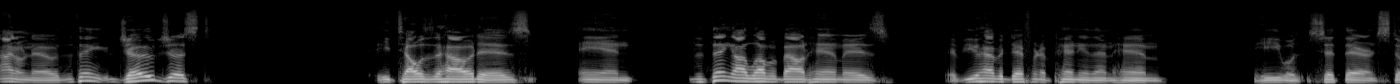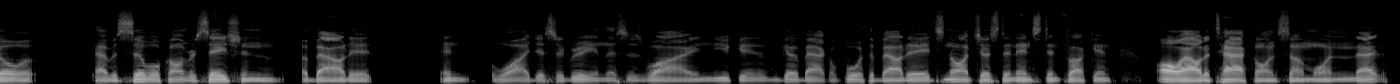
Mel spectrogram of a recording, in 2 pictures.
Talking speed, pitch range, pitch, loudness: 150 wpm, 90-110 Hz, 100 Hz, -27 LUFS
